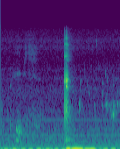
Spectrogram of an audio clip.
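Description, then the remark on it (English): A brief splash of liquid being poured, lasting only a moment, over a low, steady background rumble with faint murmuring around it. “Here, let me pour you some more.”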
